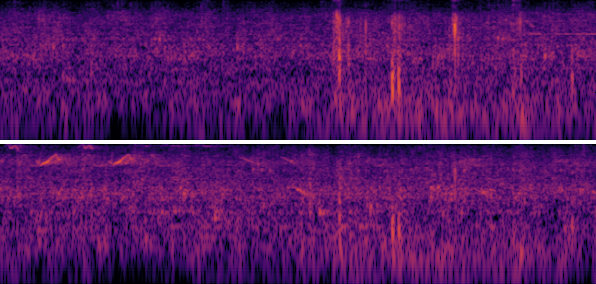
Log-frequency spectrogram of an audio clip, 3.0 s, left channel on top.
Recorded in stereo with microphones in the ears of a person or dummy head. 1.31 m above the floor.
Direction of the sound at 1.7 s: 75° left (ahead or behind).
